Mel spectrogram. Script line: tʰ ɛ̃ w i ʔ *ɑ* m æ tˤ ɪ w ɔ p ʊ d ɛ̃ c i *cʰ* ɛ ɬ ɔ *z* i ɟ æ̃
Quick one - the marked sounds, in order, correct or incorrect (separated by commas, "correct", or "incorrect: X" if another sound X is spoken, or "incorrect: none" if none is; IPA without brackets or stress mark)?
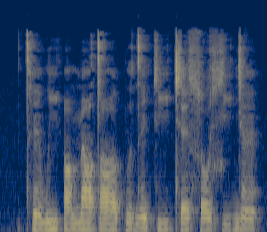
correct, correct, incorrect: ɕ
